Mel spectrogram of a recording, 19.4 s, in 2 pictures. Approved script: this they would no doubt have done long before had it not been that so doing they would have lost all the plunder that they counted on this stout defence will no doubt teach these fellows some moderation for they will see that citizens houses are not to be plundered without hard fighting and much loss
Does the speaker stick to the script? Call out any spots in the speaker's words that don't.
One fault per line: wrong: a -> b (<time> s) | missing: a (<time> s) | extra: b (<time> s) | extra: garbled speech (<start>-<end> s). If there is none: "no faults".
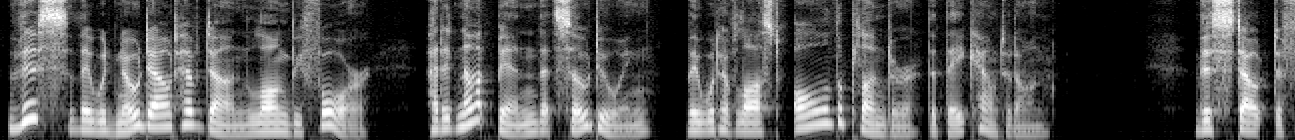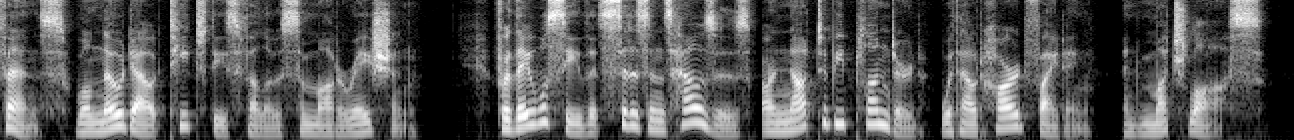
no faults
